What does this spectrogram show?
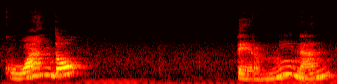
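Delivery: very slow, syllables held long; drawn-out syllable-by-syllable dictation. Shown as a demonstration. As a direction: stretch each word for pupils copying. Teacher dictating word by word.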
